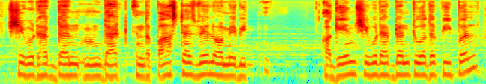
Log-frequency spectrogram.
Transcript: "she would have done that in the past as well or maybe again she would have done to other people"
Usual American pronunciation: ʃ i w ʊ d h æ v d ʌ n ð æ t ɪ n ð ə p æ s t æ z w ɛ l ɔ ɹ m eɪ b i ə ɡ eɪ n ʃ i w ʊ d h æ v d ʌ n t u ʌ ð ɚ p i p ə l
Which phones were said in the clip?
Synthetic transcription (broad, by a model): ʃ i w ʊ d h æ v d ʌ n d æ t ɪ n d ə p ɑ s t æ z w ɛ l ɔ ɹ m eɪ b i ə ɡ eɪ n ʃ i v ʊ d h æ v d ʌ n t u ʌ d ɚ p i p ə l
